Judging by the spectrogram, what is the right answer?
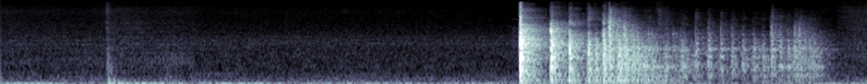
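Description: A die rolled in a solo game of the board game Fantastic Factories: a sharp clatter onto the table followed by a few quick bouncing rattles that fade out, close by, after near silence.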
